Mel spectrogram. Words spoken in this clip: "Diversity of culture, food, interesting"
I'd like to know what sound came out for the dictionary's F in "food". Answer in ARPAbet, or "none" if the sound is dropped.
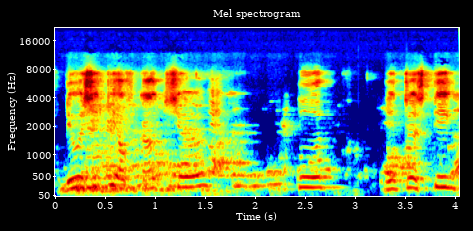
P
